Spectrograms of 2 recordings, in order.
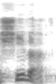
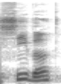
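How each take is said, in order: First: The word begins with an sh sound. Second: The word begins with a plain s sound. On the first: "some say Shiva" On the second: "some say Siva"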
